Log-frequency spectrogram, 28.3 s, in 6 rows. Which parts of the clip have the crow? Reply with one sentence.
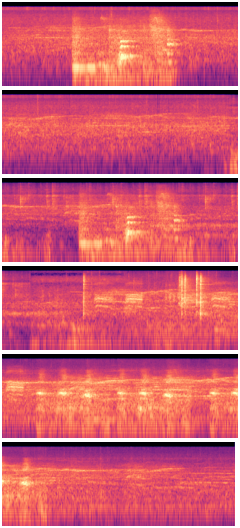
You can hear the crow from 15.8 to 24.5 s.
